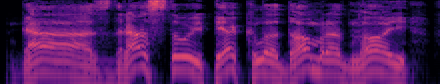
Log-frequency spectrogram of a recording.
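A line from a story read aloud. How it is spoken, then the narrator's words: Loud laughter. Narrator (Russian): в полный голос захохотал коварный байстрюк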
